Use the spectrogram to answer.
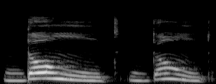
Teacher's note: não é um o. É ou. Aqui dentro tem um ditongo.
